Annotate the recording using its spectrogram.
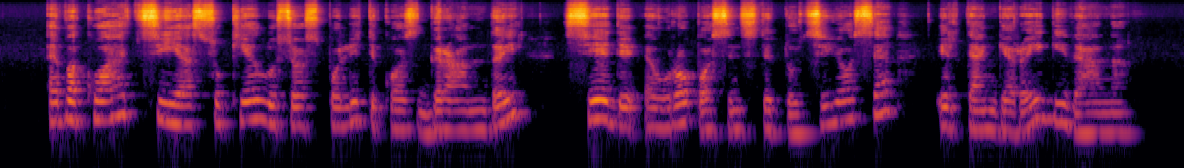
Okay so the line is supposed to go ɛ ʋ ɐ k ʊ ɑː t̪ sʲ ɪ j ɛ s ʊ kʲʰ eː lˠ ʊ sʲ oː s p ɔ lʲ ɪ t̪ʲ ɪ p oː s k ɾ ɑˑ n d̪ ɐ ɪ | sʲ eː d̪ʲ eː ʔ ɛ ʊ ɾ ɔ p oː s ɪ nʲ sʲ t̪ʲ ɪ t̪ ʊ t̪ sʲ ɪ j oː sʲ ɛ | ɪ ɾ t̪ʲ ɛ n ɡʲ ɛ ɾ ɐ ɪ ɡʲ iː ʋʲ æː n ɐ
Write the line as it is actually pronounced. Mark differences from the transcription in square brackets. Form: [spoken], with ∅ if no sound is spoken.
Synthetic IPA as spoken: ɛ ʋ ɐ k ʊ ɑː t̪ sʲ ɪ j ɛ s ʊ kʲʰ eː lˠ ʊ sʲ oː s p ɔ lʲ ɪ t̪ʲ ɪ [k] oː s [ɡ] ɾ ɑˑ n d̪ ɐ ɪ | sʲ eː d̪ʲ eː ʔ ɛ ʊ ɾ ɔ p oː s ɪ nʲ sʲ t̪ʲ ɪ t̪ ʊ t̪ sʲ ɪ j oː sʲ ɛ | ɪ ɾ t̪ʲ ɛ n ɡʲ ɛ ɾ ɐ ɪ ɡʲ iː ʋʲ æː n ɐ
